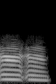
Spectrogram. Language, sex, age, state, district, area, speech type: Manipuri, female, 18-30, Manipur, Senapati, rural, conversation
